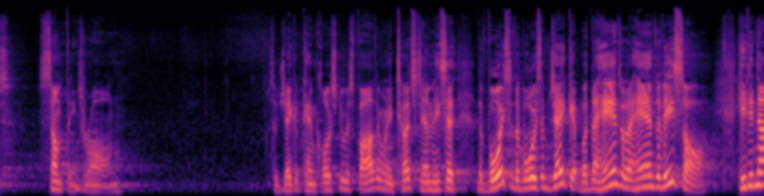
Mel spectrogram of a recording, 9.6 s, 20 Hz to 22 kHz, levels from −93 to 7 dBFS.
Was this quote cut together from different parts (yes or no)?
no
